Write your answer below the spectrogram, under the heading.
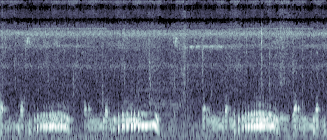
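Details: A pair of silver Jalali pigeons cooing at night in deep, resonant, rolling phrases, each about a second long, with short pauses between; faint background hum and a little speech-like noise.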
